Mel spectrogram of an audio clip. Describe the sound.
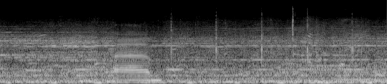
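A dense, steady roar of a loud crowd in Times Square during a music festival, with many overlapping voices blending into continuous babble and a few sharp clicks and knocks cutting through.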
